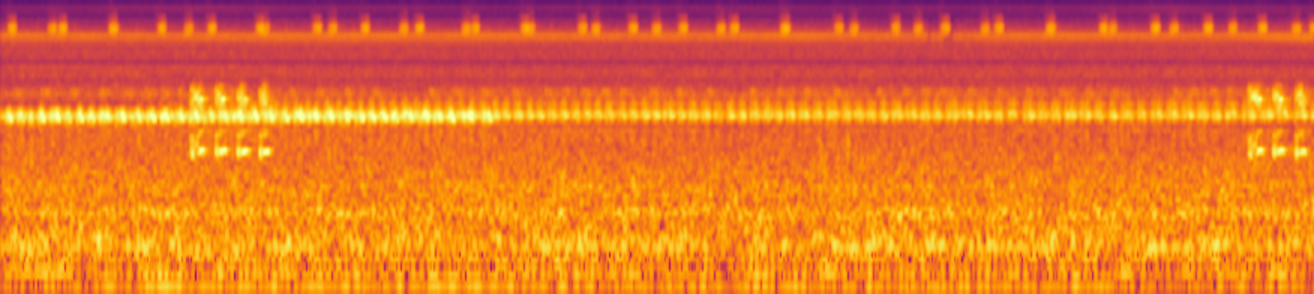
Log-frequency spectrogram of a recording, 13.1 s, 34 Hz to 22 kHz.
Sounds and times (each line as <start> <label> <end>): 11.6 Insects sounds 13.1
12.5 Frogs chirping 13.1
